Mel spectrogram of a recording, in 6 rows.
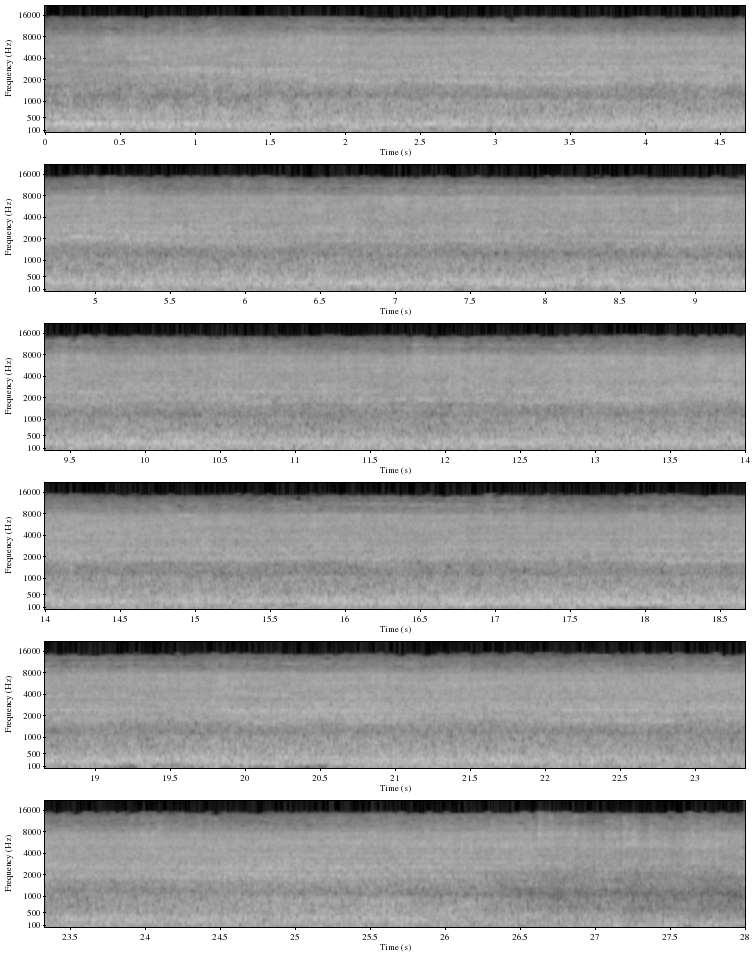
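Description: Long freight train hauled by BDZ class 43 electric locomotives rolling past at close range: a steady, loud rumble of wheels on rails as open wagons and then tank wagons go by, easing slightly near the end.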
